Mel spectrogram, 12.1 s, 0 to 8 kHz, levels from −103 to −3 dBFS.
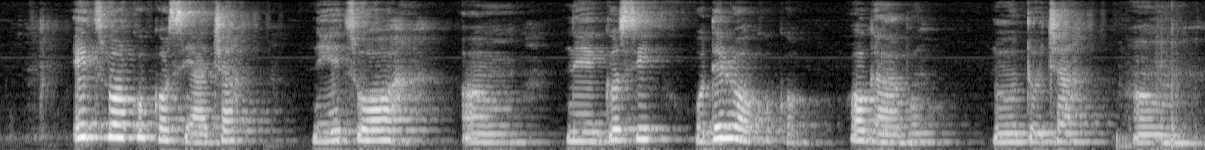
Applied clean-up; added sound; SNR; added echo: none; none; none; reverberation time 0.7 s.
